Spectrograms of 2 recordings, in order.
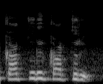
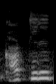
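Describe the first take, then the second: First: காத்திரு, காத்திரு said softly, each falling to rest; both காத்திரு soft with a falling close; soft falling wait. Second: காத்திரு said softly with a rising questioning lilt; a soft high காத்திரு ending on a rise; soft rising wait. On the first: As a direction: settle each காத்திரு down firmly but gently. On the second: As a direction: let காத்திரு float up gently. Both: Acted. Preacher voicing God's command.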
